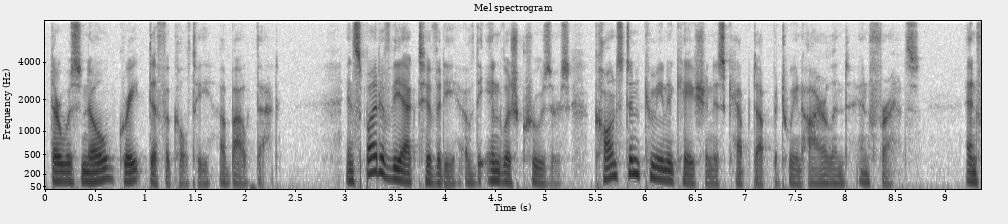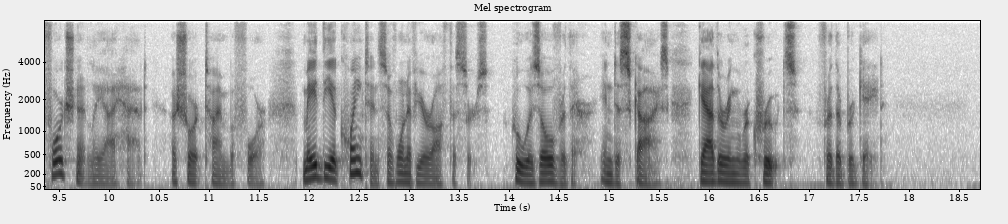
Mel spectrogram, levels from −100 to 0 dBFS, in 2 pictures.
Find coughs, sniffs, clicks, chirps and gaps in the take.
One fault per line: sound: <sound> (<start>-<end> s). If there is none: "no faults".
no faults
